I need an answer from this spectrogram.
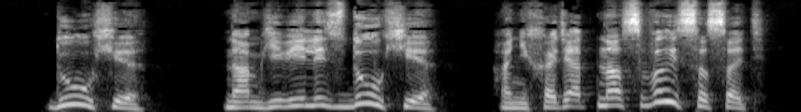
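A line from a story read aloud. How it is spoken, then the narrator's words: Crowd screaming frantically. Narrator (Russian): Истошно заорали люди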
